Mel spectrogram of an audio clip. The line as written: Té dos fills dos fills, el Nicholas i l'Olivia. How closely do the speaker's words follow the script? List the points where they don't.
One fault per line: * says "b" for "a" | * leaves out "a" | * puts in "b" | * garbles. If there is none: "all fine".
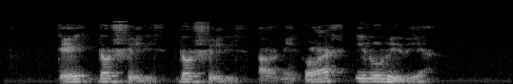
all fine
